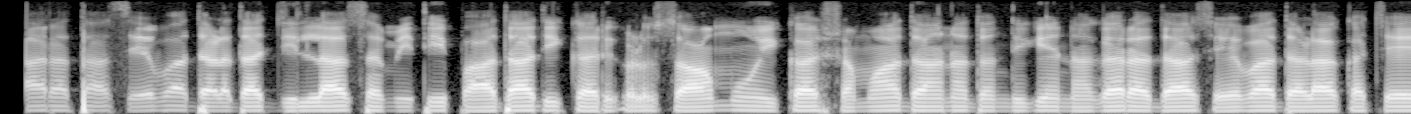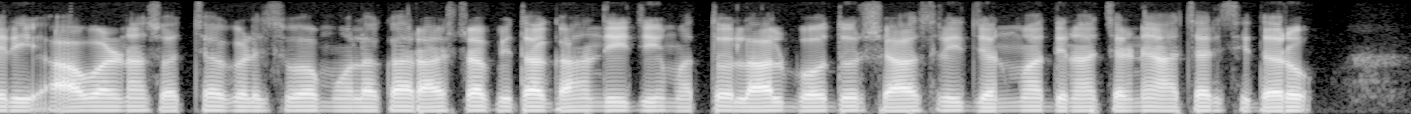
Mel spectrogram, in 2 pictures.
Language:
Kannada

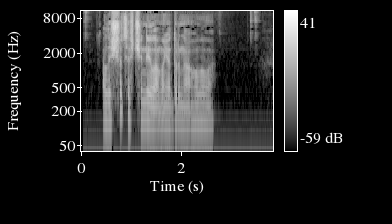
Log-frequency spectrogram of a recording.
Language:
Ukrainian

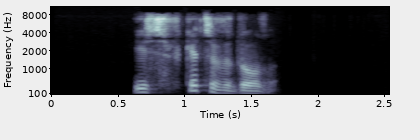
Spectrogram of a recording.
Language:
Kabyle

